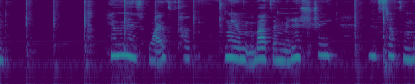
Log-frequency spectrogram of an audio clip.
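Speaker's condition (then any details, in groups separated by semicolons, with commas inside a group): Brain injury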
